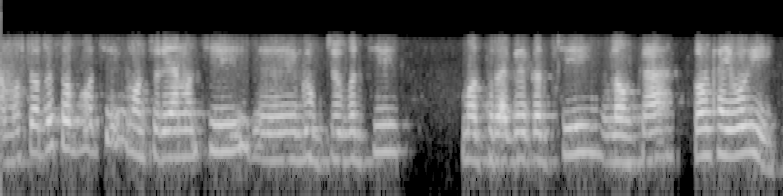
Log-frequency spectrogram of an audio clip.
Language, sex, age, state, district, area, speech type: Odia, female, 45-60, Odisha, Angul, rural, conversation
